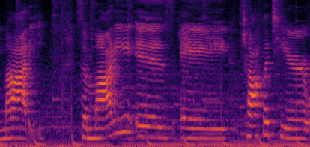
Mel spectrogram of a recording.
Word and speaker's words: Mary: Or as they say here in Brussels, they would pronounce Mary Madi.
